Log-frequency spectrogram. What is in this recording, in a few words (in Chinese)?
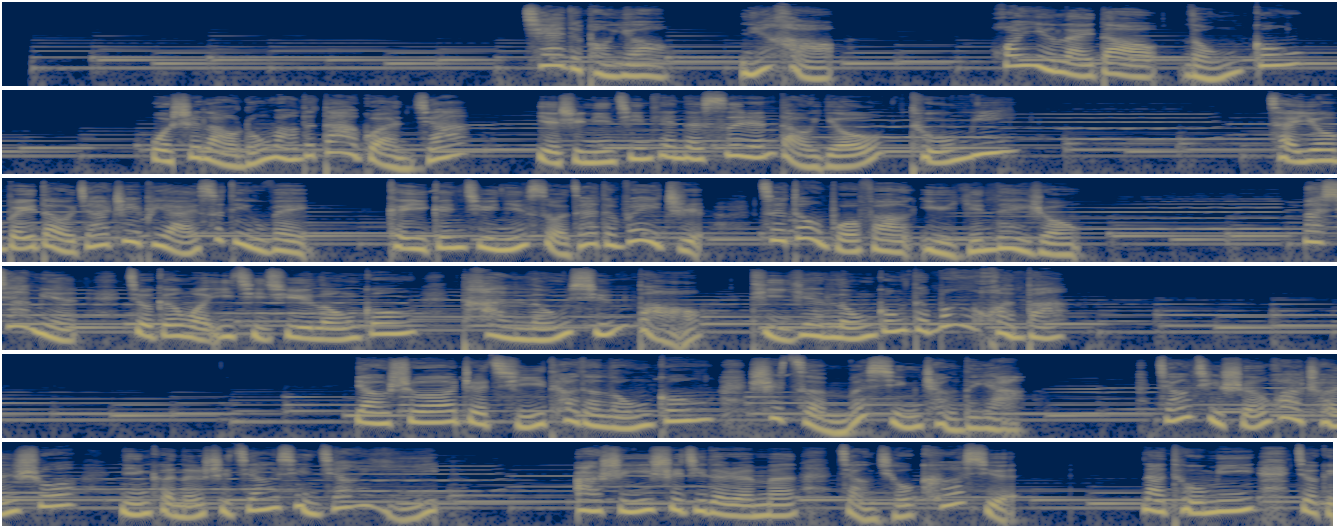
语音导游, 女; 龙宫探险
